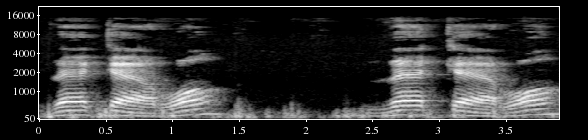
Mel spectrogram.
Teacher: یہ دونوں حرف ذال اور کاف باریک ہوں گے، را پہ زبر آ گئی ہے اس لیے یہ پر ہوگا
